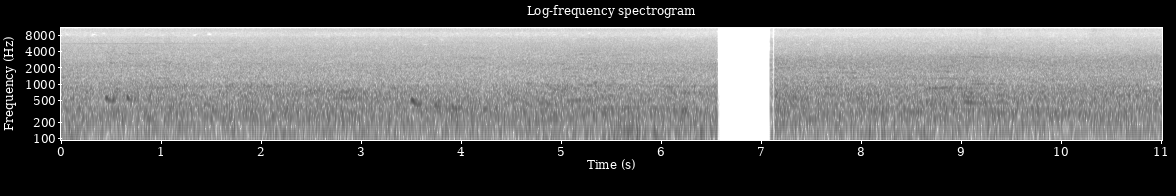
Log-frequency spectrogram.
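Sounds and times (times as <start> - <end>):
faint voices: 0.2 - 6.4, 8.4 - 10.7.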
